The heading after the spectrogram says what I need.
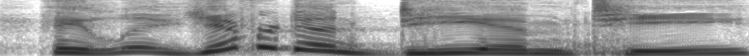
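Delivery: drawn-out, swooping podcast-host voice. Imitating a podcaster asking a guest a question: imitating Joe Rogan. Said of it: "It's like".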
